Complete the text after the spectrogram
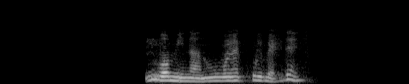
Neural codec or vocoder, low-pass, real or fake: codec, 16 kHz in and 24 kHz out, 0.4 kbps, LongCat-Audio-Codec, fine tuned four codebook decoder; 5.4 kHz; fake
